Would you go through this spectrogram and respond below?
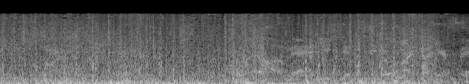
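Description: Dense, loud gunfire from Call of Duty Black Ops 7 zombies mode, a continuous rattle of shots with booms layered throughout, filling the whole stretch with barely a pause.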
